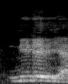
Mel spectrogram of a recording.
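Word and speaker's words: Cnidaria: उसकी spelling C से शुरू है लेकिन प्रोनाउंसिएशन निडेरिया है उसका।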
